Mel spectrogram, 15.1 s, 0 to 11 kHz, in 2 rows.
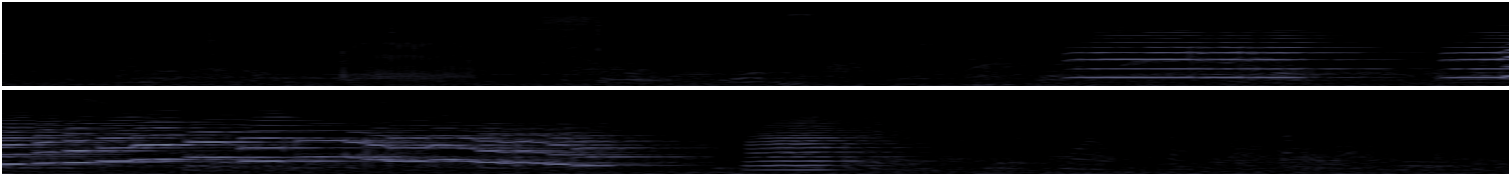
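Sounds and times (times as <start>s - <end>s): brass instrument playing scales: 5.3s - 12.2s.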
